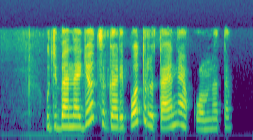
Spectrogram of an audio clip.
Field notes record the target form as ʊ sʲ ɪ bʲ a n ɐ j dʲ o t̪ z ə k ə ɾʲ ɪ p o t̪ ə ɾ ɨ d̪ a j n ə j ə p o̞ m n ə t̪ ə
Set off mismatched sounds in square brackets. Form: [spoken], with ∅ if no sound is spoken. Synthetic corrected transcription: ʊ [tʲ] ɪ bʲ a n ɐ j dʲ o t̪ [s] ə [ɡ] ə ɾʲ ɪ p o t̪ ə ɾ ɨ [t̪] a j n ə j ə [k] o̞ m n ə t̪ ə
